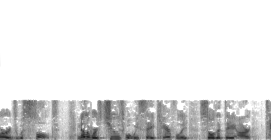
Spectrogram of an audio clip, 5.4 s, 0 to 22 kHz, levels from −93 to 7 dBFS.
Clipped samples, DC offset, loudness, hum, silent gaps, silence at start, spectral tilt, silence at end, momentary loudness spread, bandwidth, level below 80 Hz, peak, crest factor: under 0.1%; under 0.1%; -18 LUFS; none; none; 0 s; -2 dB/octave; 0 s; 11 LU; 6.6 kHz; -84 dBFS; -2 dBFS; 16 dB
